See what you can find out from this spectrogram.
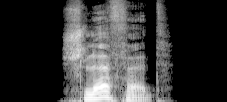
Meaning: second-person plural subjunctive II of schliefen
- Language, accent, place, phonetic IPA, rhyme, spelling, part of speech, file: German, Germany, Berlin, [ˈʃlœfət], -œfət, schlöffet, verb, De-schlöffet.ogg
